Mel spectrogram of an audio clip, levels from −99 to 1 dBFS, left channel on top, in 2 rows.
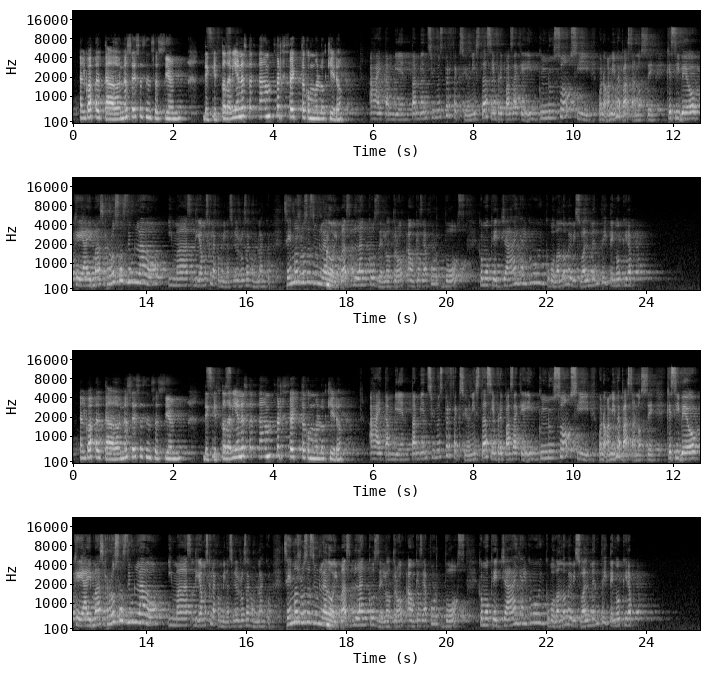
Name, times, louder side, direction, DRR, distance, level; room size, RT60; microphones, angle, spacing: voice 1, 0.1-5.4, left 2 dB, 30° left, 10 dB, 1.1 m, -25 dB
voice 2, 5.9-20.3 20.7-23.7, right 2 dB, 30° right, 4 dB, 2.2 m, -33 dB
29.5 x 29.5 x 6.4 m, 1.2 s
head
